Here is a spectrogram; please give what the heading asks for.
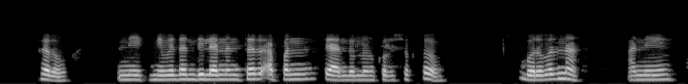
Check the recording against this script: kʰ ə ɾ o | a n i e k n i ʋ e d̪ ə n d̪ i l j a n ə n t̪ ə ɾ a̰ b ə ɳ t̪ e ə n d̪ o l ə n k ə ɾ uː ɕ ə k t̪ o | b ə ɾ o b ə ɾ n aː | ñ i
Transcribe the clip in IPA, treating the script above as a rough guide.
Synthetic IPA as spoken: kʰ ə ɾ o | a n i e k n i ʋ e d̪ ə n d̪ i l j a n ə n t̪ ə ɾ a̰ p ə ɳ t̪ e a n d̪ o l ə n k ə ɾ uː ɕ ə k t̪ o | b ə ɾ o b ə ɾ n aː | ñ i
